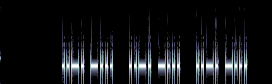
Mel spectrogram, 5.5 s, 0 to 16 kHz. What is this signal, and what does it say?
Morse code, heard as a keyed tone, about 25 wpm, 700 Hz. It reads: FB FB FB
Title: Abbreviations Repeated 3x - 25wpm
